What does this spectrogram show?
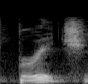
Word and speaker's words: bridge: the Chinese but not it's not beige it's bridge bridge the last program back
